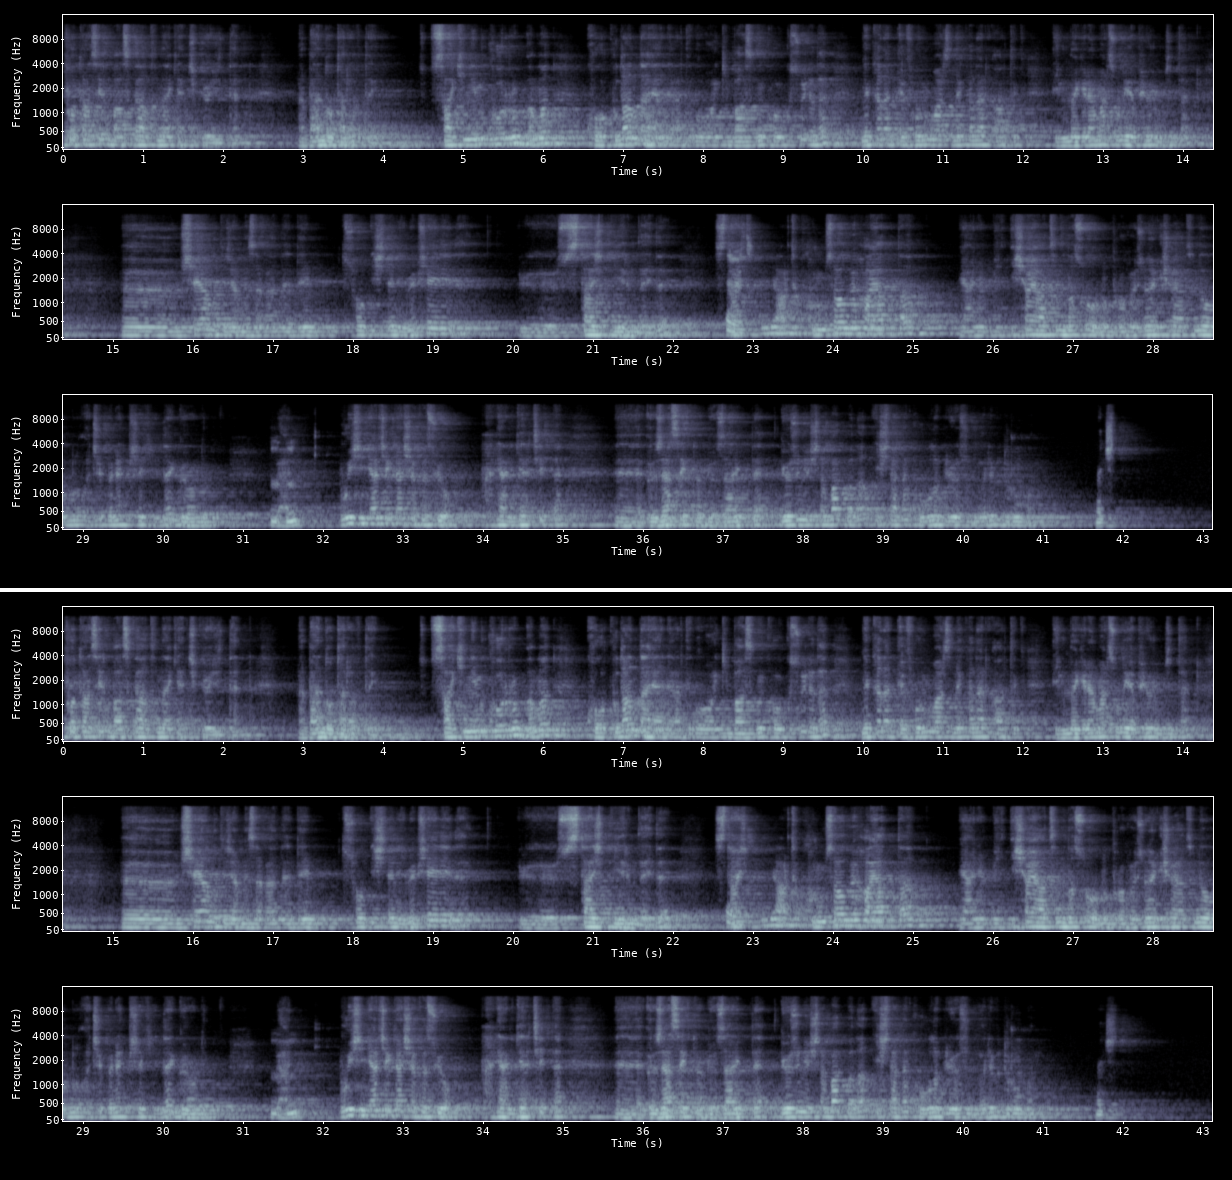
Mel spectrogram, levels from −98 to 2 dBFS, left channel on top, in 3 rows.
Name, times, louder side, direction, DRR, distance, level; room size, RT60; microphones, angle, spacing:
voice 1, 0.0-2.6 2.9-14.7 15.1-17.6 17.9-19.5 20.1-22.0 22.5-25.1 25.6-30.6 31.4-31.6 32.2-33.6 34.0-40.9, right 1 dB, 20° right, -1 dB, 3.6 m, -30 dB
voice 2, 22.6-23.0 31.3-31.7 41.6-41.9, left 3 dB, 50° left, 13 dB, 0.7 m, -31 dB
28.5 x 25.0 x 8.3 m, 2.6 s
head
